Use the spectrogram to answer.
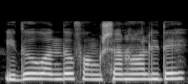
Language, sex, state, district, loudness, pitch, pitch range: Kannada, female, Karnataka, Bidar, -11 LUFS, 245 Hz, 245-255 Hz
